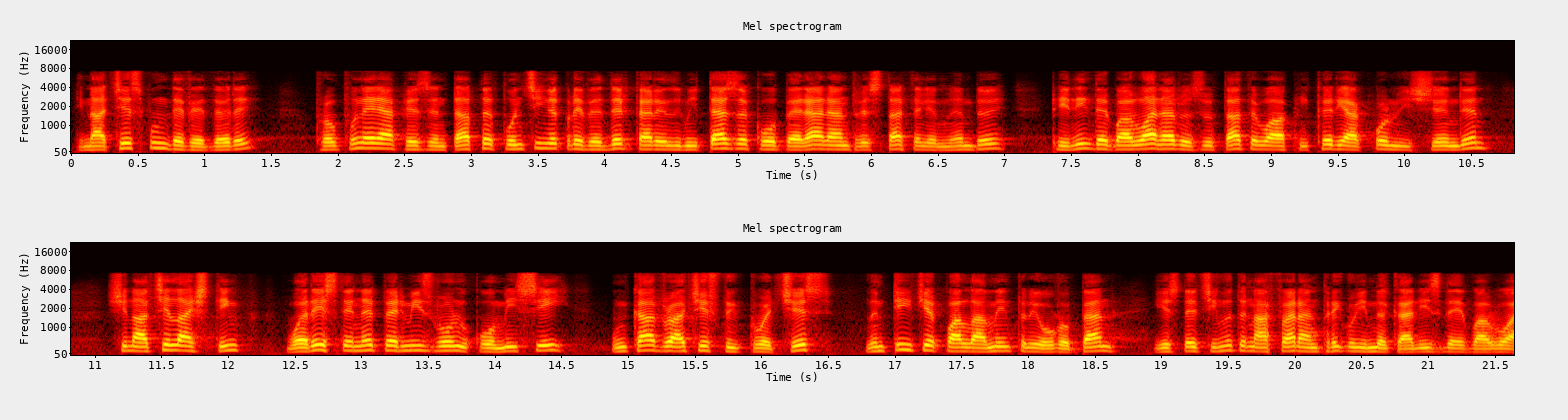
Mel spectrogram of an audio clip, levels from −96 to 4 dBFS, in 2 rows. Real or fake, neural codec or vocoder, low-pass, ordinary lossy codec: fake; codec, 16 kHz, 0.5 kbps, FunCodec, trained on LibriTTS, 25 frames a second; 7.2 kHz; none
